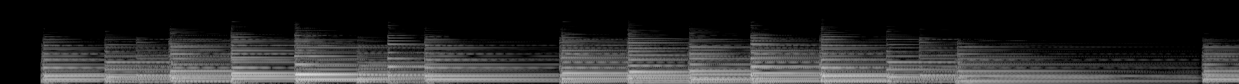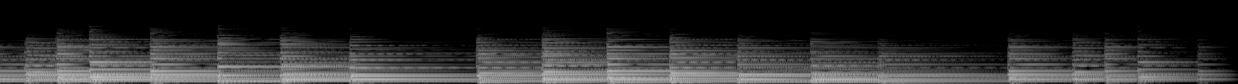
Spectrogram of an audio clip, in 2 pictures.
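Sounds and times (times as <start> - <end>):
low piano hymn in E flat: 0.0 - 24.7.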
